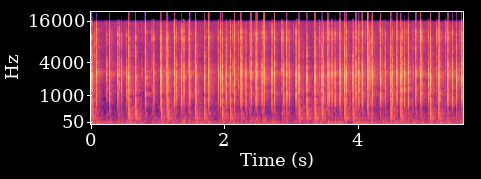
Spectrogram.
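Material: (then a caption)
Plastic. Two hands type with their fingertips on a 65% plastic mechanical keyboard with cherry-profile plastic keycaps and Boba U4T tactile switches, a KBD67 Lite. A steady run of about 37 short, sharp clacks sounds bright and clicky, each dying almost instantly over a faint low hum.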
